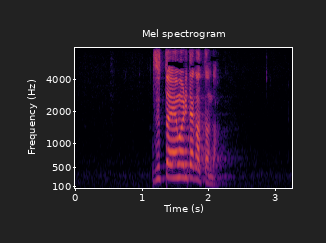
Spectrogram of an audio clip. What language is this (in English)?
Japanese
